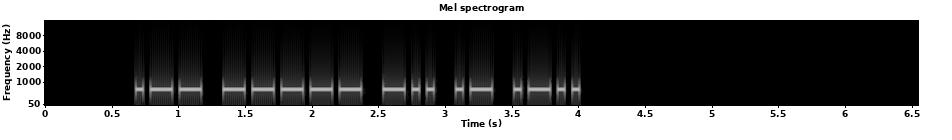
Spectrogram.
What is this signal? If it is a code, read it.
Morse code, heard as a keyed tone, about 22 wpm, 700 Hz. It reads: W0DAL
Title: USA Call Signs - 5 Characters - Repeated 3x - 22wpm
